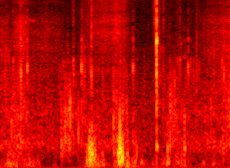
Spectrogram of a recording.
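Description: Footsteps on a stony dirt track: a few steps, with one sharp click a little past the middle.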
